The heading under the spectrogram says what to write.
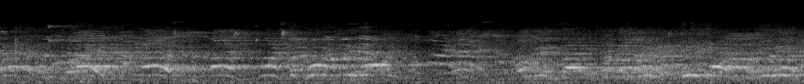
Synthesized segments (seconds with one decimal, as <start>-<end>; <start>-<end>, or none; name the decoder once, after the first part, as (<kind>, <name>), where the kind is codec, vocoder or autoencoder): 1.4-2.1 (autoencoder, DAC-VAE); 3.8-5.4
